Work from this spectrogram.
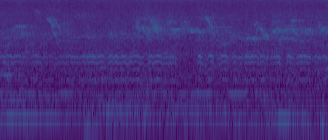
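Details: Bug hotel where solitary bees nest: a continuous, even humming buzz holds without break, with faint bird chirps flicking in the background.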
